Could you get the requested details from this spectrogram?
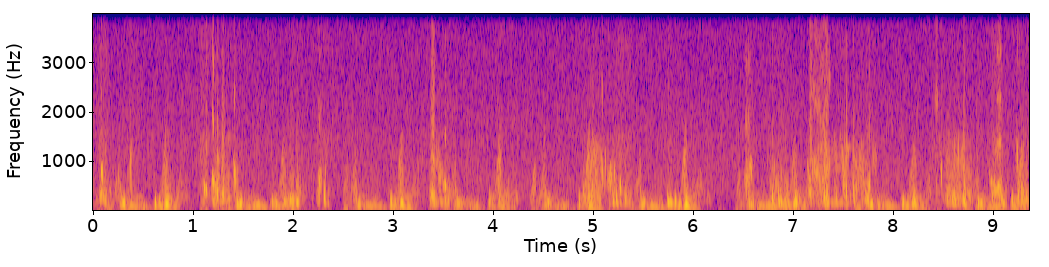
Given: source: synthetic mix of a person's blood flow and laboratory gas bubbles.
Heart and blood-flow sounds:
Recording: Doppler ultrasound of blood flow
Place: precordium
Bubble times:
0.05-0.16 s: bubbles
0.34-0.42 s: bubbles
1.07-1.47 s: bubbles
1.96-2.08 s: bubbles
2.23-2.39 s: bubbles
3.35-3.59 s: bubbles
4.04-4.08 s: bubbles
4.88-5.39 s: bubbles
5.72-5.83 s: bubbles
6.51-6.62 s: bubbles
6.75-6.96 s: bubbles
7.14-7.86 s: bubbles
8.40-8.80 s: bubbles
8.96-9.15 s: bubbles
9.20-9.37 s: bubbles
From the record:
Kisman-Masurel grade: 243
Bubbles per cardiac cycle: several, 3 to 8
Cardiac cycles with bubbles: 100%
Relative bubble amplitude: loud (0.450 to 0.775)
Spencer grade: 3 (all of the cardiac periods contain showers or single bubble signals, but not dominating or overriding the cardiac motion signals)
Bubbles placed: only in the low amplitude regions of the cardiac cycle

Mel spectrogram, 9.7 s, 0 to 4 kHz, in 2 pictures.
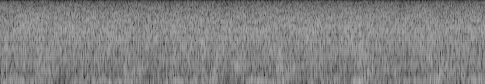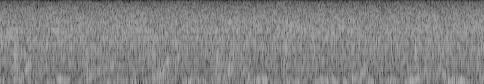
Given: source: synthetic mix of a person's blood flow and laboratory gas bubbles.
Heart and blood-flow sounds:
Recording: Doppler ultrasound of blood flow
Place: precordium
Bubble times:
no bubbles
From the record:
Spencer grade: 0 (complete lack of bubble signals)

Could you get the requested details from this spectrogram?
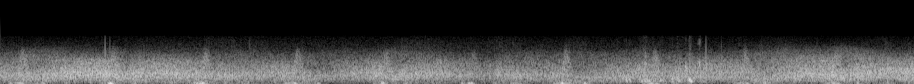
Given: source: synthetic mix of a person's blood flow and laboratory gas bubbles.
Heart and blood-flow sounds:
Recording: Doppler ultrasound of blood flow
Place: subclavian vein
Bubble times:
6.23-6.65 s: bubbles
6.70-7.06 s: bubbles
From the record:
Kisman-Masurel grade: 212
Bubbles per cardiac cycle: several, 3 to 8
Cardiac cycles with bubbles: 1 to 10%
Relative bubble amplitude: moderate (0.250 to 0.450)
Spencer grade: 1 (occasional bubble signal discernible with the cardiac motion signal, with majority of cardiac periods free of bubbles)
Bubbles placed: anywhere in the cardiac cycle

